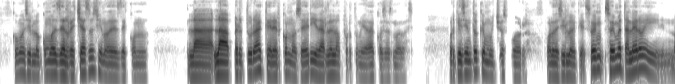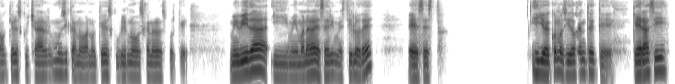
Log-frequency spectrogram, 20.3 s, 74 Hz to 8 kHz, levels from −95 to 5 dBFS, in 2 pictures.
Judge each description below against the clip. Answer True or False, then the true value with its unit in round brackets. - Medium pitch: False (130 Hz)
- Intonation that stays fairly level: False (3.1 semitones)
